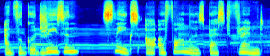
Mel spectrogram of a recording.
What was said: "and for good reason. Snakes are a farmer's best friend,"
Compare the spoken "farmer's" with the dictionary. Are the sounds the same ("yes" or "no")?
yes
